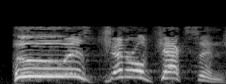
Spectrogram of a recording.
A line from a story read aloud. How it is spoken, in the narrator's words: shouted Cartwright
